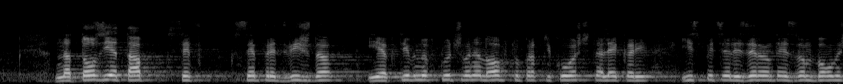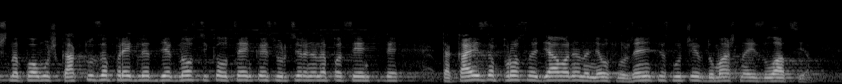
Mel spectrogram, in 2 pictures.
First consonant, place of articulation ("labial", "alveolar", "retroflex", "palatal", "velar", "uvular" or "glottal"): alveolar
